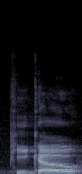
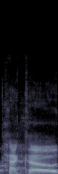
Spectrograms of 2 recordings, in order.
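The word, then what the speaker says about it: pekoe: Pico or PCO.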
